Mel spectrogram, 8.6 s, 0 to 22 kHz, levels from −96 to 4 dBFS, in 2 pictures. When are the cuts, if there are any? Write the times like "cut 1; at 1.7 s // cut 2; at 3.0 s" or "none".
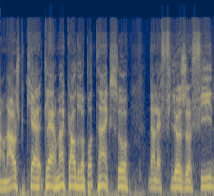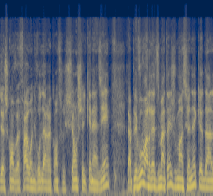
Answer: none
